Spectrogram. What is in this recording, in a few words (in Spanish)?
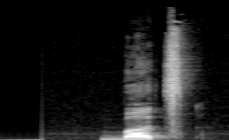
"batz", kaqchikel, pronunciacion de animales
